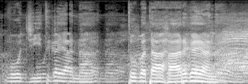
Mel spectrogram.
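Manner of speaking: "जीत" and "हार" drawn out slowly, low, each phrase falling on "ना"; challenging tag questions. Shown as a demonstration. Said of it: "लहजा बदल गया".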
